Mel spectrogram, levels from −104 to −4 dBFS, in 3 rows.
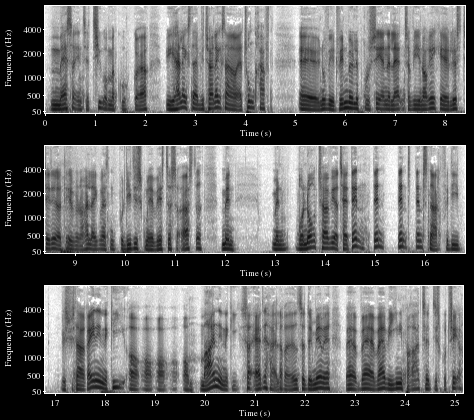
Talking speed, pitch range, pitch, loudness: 215 wpm, 115-140 Hz, 125 Hz, -20 LUFS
